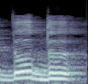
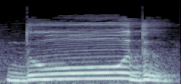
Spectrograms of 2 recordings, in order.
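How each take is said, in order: First: The first vowel is short. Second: The first vowel is long. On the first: The speaker calls it wrong. "तो आप ऐसे तो नहीं बोलते" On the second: The speaker calls it right. "थोड़ा सा बड़ा करके बोला जाता है"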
